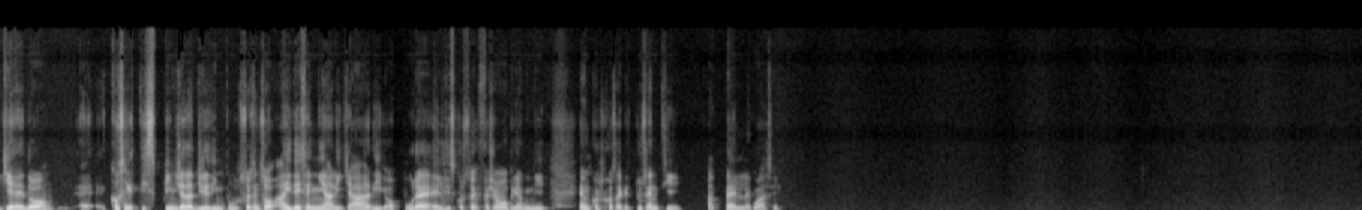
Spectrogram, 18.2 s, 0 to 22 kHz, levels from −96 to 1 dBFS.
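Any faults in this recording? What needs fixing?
At about 1.02 s, just before "ehm cos'è che ti", the whole speech signal and its background drop by about 3 dB in a single step. It's a microphone volume stepped down, likely the call software trimming input gain after sensing a hot level. To prevent it, disable automatic mic gain adjustment in the call app and set the input level manually with some headroom.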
